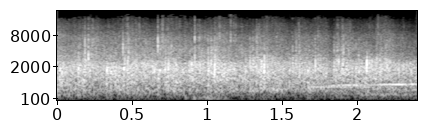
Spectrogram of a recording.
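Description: An audience claps steadily, a dense wash of many hands clapping at once with no pauses, holding an even, moderately loud level for the whole stretch with no voices on top.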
